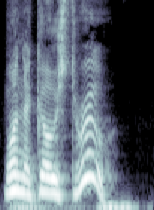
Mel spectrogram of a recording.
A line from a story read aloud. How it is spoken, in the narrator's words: I cried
